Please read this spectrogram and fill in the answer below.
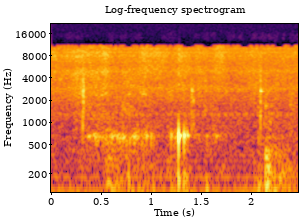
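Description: Faint handling of a chalkboard eraser over quiet room tone, with one soft knock a little over a second in.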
